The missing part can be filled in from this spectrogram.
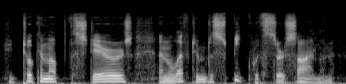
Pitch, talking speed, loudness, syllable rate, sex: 105 Hz, 240 wpm, -17 LUFS, 5.0 syllables/s, male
